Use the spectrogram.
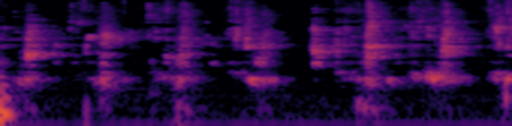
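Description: Close, wet slurping of water being drunk, a quick rhythmic series of about six sloppy laps in a row, fairly loud, with no talking.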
